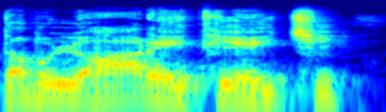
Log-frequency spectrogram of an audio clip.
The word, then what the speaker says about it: wrath: 그 WRATH, wrath라고 읽습니다.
